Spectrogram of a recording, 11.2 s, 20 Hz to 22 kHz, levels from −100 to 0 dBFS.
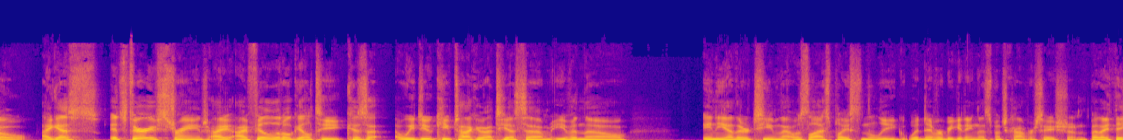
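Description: A speech recording with nothing technically wrong with it.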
